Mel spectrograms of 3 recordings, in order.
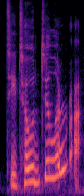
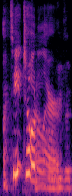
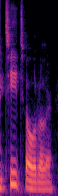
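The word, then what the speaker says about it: teetotaler: But it looks like it's pronounced tto dealer. Tito dealer. But it's spelled T E T O T A. Tea totler. Tea totaller. Tea totler. Tea totler. Tea totaller.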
